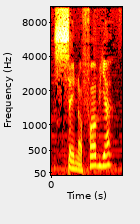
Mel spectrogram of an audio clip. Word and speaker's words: xenofobia: Y así digo extensión, examen, pero ha de pronunciarse simplemente S si va al comienzo de la palabra. Digamos, por lo tanto, xenofobia o xilófono, aunque se escriban con X.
